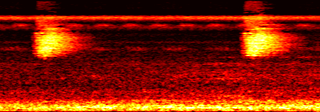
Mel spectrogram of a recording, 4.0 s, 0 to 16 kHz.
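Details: Savanna nightjar at Chunghsing New Village, Nantou, Taiwan, recorded 11 April 2018, repeating a harsh, sizzling buzz twice, about two and a half seconds apart, over a droning low background.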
